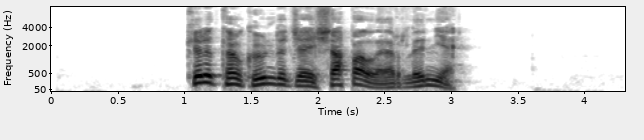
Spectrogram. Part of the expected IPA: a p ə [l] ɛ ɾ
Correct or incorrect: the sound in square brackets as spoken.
correct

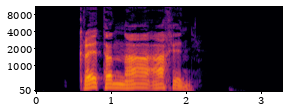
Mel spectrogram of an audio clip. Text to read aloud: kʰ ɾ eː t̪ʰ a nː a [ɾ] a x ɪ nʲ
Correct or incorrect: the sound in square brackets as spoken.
incorrect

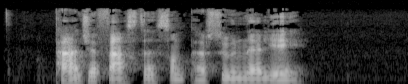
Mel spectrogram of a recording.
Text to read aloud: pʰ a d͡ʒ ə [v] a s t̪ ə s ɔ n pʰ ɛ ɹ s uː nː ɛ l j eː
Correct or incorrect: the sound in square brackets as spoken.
incorrect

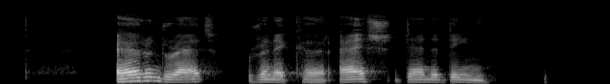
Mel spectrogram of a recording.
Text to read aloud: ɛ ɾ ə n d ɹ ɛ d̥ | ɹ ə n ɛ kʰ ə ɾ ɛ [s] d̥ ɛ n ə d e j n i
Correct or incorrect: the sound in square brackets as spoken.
incorrect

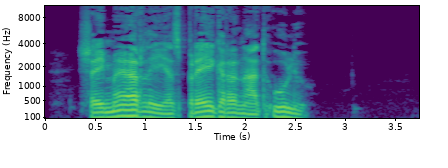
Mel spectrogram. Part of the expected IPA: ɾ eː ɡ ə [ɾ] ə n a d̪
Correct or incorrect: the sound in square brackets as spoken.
correct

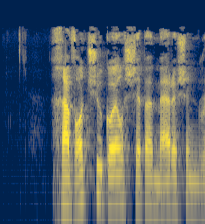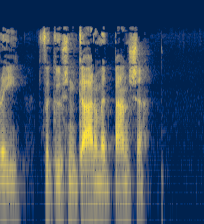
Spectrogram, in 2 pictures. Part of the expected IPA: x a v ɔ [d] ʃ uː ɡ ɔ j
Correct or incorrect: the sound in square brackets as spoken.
correct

